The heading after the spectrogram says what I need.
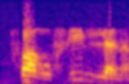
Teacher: الراء الساكنة للجزم بعدها لام متحركة بيضغمها السوسي قولا واحدا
